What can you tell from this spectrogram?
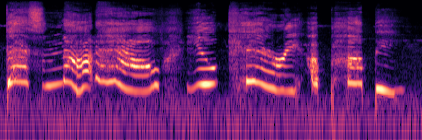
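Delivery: high, loud, wailing mother's scold; shrill-voiced mother hollering at her son; high, loud crying mama voice.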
